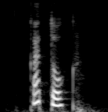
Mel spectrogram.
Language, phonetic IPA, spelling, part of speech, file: Russian, [kɐˈtok], каток, noun, Ru-каток.ogg
- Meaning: 1. skating rink, ice rink 2. steamroller, road roller, roller (compactor-type engineering vehicle) 3. mangle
